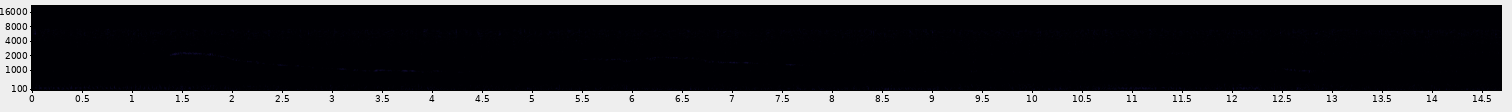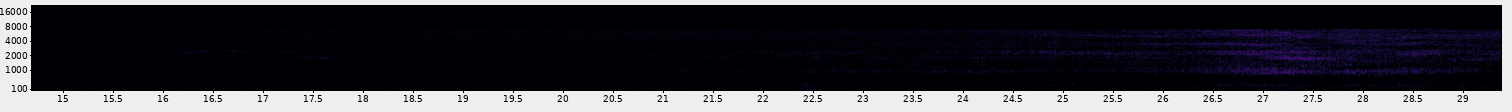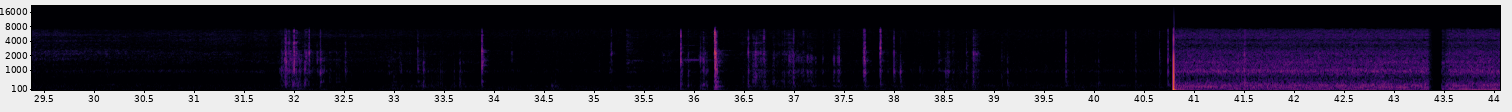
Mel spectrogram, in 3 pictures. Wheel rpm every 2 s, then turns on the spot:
0, 0, 0, 0, 0, 0, 0, 0, 0, 0, 0, 0, 0, 0, 0, 0, 0, 0, 0, 0, 0, 0.
none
